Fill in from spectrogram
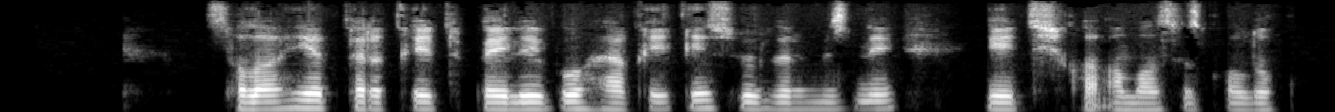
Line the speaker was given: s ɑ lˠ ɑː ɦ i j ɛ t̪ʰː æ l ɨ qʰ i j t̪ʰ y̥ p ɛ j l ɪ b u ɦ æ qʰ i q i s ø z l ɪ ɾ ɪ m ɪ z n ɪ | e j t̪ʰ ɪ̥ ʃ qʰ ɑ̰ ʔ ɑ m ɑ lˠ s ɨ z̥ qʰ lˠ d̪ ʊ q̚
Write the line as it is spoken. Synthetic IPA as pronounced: s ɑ lˠ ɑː ɦ i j ɛ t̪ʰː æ ɾ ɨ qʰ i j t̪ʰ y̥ p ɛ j l ɪ b u ɦ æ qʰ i q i s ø z l ɪ ɾ ɪ m ɪ z n ɪ | e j t̪ʰ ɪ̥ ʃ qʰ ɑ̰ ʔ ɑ m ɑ lˠ s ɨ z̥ qʰ lˠ d̪ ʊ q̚

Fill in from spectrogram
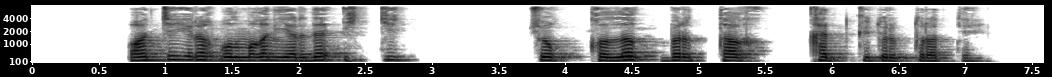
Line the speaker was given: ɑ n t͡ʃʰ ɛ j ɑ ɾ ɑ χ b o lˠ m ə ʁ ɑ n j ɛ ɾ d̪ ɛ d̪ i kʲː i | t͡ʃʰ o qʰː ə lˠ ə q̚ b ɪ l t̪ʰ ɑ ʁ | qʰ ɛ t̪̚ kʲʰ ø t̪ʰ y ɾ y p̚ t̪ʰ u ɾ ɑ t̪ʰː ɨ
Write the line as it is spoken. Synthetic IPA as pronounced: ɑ n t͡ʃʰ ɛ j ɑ ɾ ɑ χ b o lˠ m ə ʁ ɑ n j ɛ ɾ d̪ ɛ i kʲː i | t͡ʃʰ o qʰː ə lˠ ə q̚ b ɪ ɾ t̪ʰ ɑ ʁ | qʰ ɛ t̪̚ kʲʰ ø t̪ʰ y ɾ y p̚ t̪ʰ u ɾ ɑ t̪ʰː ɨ

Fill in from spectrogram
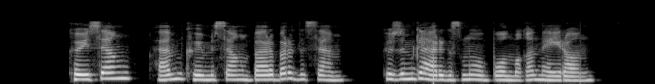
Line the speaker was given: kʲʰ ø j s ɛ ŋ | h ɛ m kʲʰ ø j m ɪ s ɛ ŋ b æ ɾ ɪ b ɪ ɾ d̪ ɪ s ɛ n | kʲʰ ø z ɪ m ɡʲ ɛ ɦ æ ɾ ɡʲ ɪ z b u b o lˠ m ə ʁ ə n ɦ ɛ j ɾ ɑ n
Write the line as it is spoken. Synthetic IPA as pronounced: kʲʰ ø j s ɛ ŋ | h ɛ m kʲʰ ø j m ɪ s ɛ ŋ b æ ɾ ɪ b ɪ ɾ d̪ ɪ s ɛ m | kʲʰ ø z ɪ m ɡʲ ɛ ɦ æ ɾ ɡʲ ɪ z m u b o lˠ m ə ʁ ɑ n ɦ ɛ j ɾ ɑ n

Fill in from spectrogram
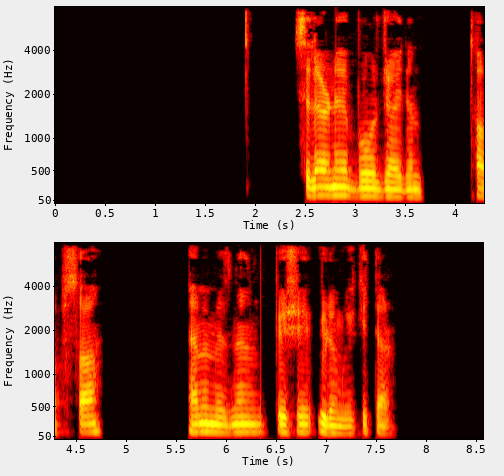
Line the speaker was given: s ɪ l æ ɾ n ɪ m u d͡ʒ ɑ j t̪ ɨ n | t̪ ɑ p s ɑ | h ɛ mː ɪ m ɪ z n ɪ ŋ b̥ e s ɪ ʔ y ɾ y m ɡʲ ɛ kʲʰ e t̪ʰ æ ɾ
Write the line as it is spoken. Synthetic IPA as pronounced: s ɪ l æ ɾ n ɪ b u d͡ʒ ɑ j d̪ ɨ n | t̪ʰ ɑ p s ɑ | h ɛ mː ɪ m ɪ z n ɪ ŋ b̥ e ʃ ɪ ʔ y l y m ɡʲ ɛ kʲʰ e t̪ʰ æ ɾ

